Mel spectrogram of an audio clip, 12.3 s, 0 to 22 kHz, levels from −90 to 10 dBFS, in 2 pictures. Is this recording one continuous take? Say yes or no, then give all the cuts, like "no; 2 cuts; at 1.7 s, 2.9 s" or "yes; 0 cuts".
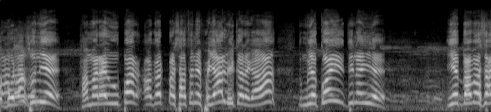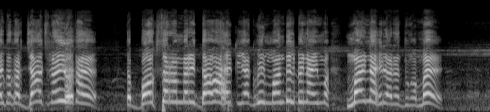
yes; 0 cuts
